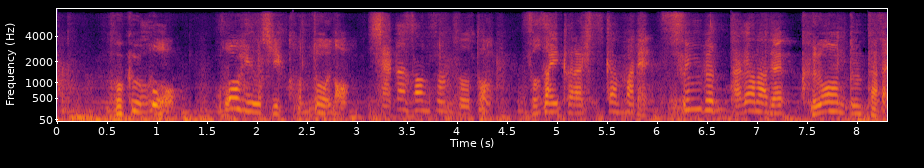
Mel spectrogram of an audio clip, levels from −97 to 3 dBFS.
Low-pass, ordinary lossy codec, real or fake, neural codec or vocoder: 7.2 kHz; AAC, 32 kbps; fake; codec, 16 kHz in and 24 kHz out, 0.6 kbps, FireRedTTS-2 codec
